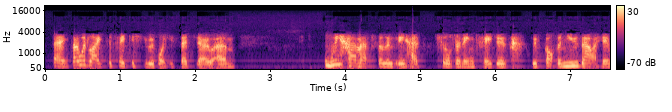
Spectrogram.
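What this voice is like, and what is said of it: British accent. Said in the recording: “you don't sound like you're from Minnesota. Wait a second. What is that accent? ... a UK person living in America”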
